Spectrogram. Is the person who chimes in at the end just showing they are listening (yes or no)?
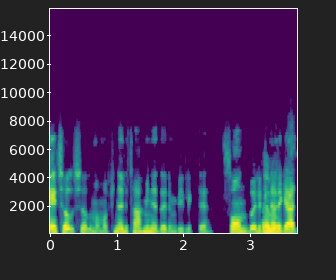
yes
